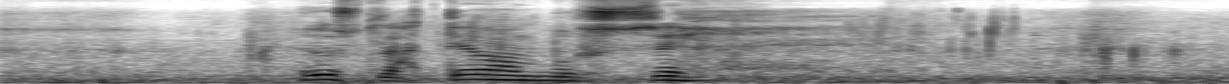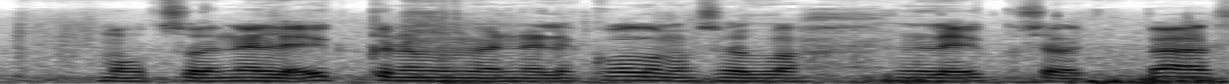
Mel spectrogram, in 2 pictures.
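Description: A young man talks close to a phone microphone.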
